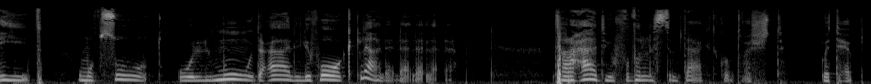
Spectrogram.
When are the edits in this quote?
1.7 s

